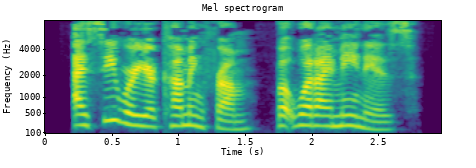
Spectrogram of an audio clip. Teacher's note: In I see where you're coming from, stress coming to show empathy. In what I mean is, stress mean to emphasize the point.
